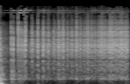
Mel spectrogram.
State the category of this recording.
Sound effects > Objects / House appliances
